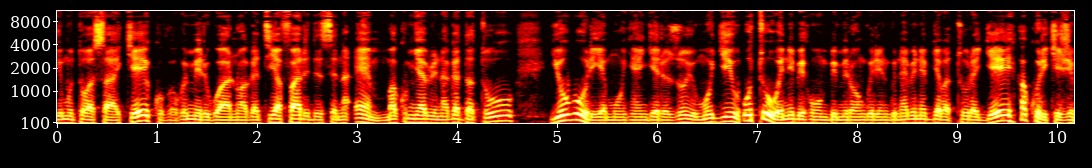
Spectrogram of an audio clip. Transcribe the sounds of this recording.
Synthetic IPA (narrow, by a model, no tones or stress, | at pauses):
imutowasace̞kuvahwimiɾɡwaːno̞haɡatijafaɾdesenaʔemːakumɲaːβiɾinaɡatatu | juβuɾije̞muɲ̥he̞ːɲɟe̞ɾe̞zuːjumuɟiutuːwe̞niβiɦuːmbimiɾo̞ːŋɡwiɾiːnɡwinaβine̞bɟaβatuːɾaɟe̞hakuɾiciʒe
